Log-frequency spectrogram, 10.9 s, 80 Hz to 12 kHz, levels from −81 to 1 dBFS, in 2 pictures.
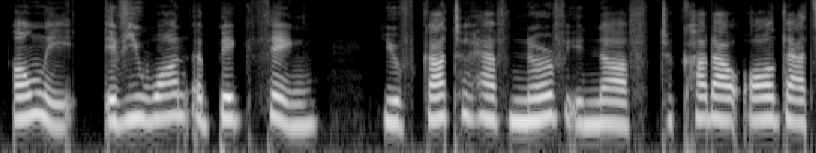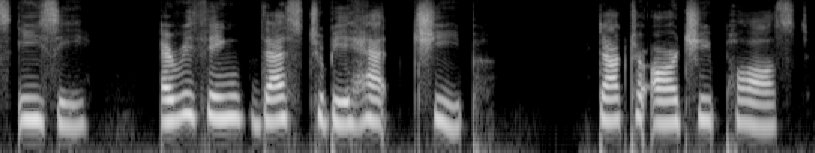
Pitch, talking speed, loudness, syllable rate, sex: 235 Hz, 155 wpm, -18 LUFS, 4.4 syllables/s, female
